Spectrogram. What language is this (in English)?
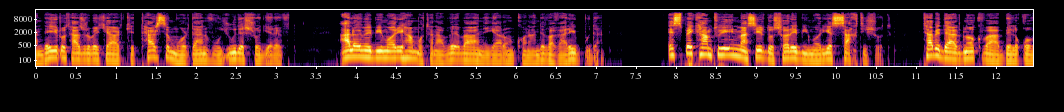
Persian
